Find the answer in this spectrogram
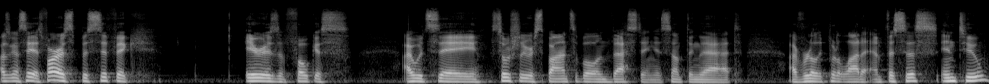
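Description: A man talks with a normal speaking voice at a fairly quick pace. The recording is very clean, with a silent background. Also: medium pitch for a man, ordinary pitch variation. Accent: American. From Michigan, Grand Rapids area. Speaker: financial advisor. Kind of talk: casual interview.

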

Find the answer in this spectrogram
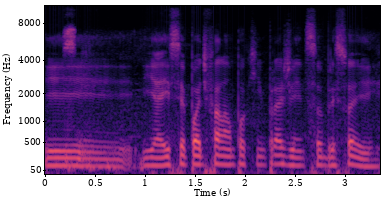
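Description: With a dark, mellow tone, a man speaks at a moderate pace using ordinary pitch variation. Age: 20s. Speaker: YouTuber and filter creator. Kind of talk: casual chat.

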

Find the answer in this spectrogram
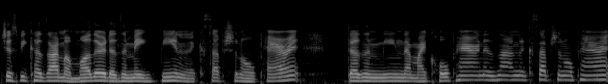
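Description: The recording is very clean and the background silent. A plain, everyday voice goes at a fairly quick pace with ordinary pitch variation. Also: woman, fairly low pitch for a woman. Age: 30s. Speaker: podcast host. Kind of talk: casual chat.

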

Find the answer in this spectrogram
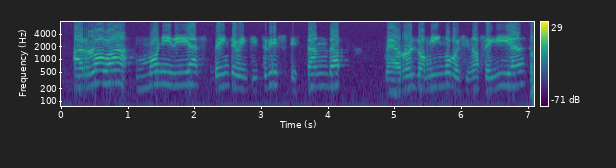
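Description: With an Argentine accent, a woman speaks very slowly in a bright, sharp tone with ordinary pitch variation. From Argentina, Reconquista (Santa Fe). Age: 60s. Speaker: comedian. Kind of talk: stand-up.

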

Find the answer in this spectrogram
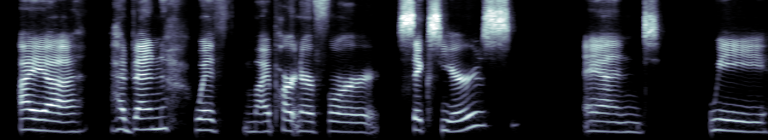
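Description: Here is a woman with a normal speaking voice at medium pitch. Her intonation is fairly even, and the recording is very clean with a silent background. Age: 30s. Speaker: coworker of the host. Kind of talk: casual chat.

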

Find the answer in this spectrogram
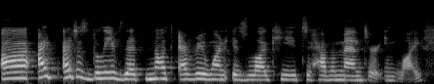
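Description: A woman is speaking here. She has a Ukrainian accent. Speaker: business development director. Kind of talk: interview.

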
